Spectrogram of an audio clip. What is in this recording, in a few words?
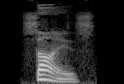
"size", voice, spelling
